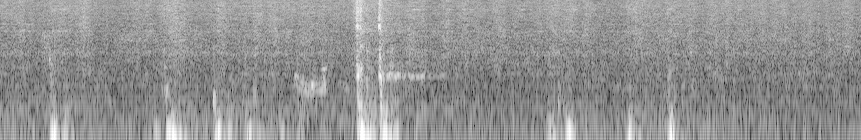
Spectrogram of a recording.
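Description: A computer keyboard being typed on: a handful of soft, dull keystroke thumps at an uneven pace.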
